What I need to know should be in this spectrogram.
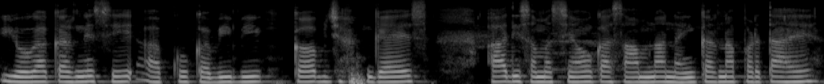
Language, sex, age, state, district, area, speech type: Hindi, female, 30-45, Uttar Pradesh, Ghazipur, rural, spontaneous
